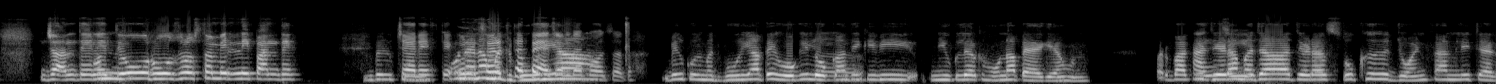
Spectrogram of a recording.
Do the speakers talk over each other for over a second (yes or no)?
yes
